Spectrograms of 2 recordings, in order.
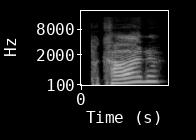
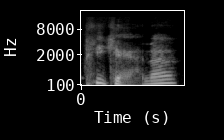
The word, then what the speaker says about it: pecan: Do we say pecan or pecan? Well, y'all just make me feel bad when I say it like I say it because it sounds nasty now. But it is pecan.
